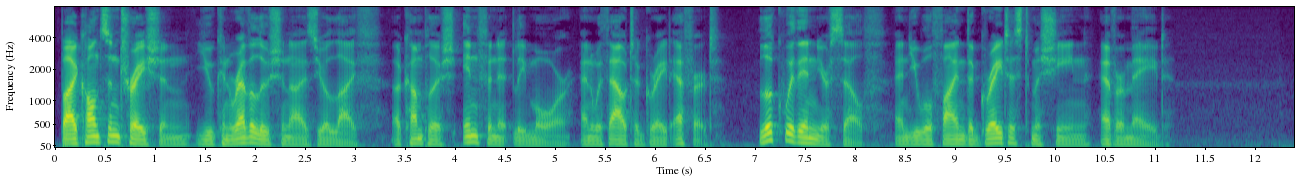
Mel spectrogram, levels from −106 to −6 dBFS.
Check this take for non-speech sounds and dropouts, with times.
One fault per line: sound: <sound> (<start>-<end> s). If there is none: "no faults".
no faults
